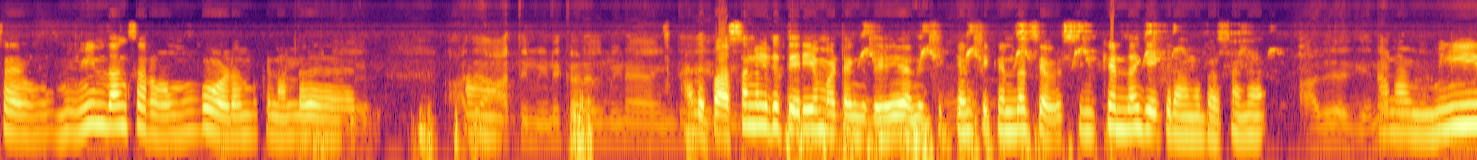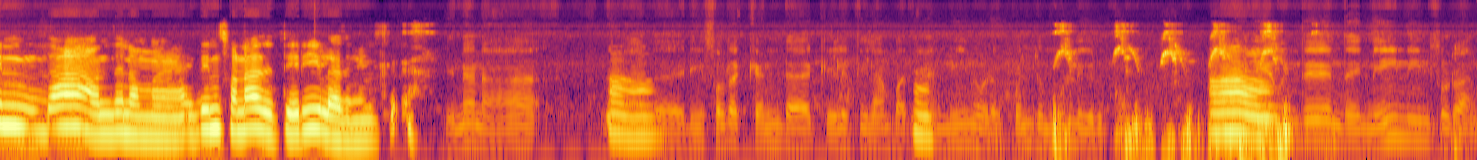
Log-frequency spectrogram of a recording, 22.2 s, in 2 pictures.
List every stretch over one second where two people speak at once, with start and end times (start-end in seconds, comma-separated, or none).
5.2-7.5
